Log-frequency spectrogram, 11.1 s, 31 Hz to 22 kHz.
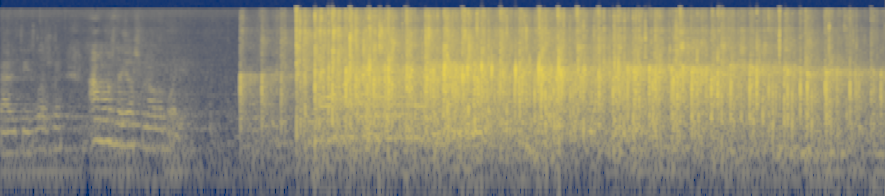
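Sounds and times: audience applauding: 3.0 - 11.0.

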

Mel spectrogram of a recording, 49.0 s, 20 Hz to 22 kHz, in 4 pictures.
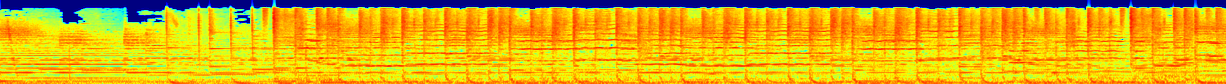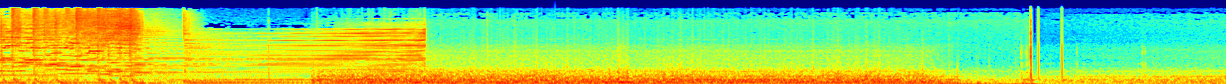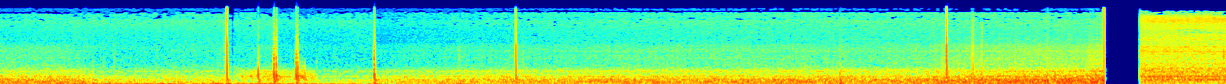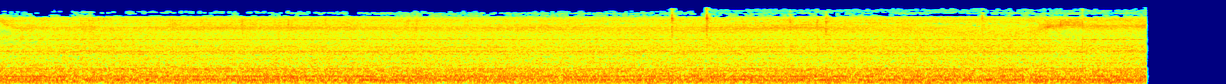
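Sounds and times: jet engines and rushing air: 0.0 - 14.2, 14.9 - 48.3
faint hum: 14.9 - 48.3.

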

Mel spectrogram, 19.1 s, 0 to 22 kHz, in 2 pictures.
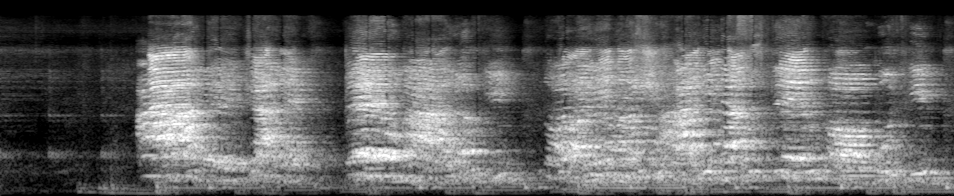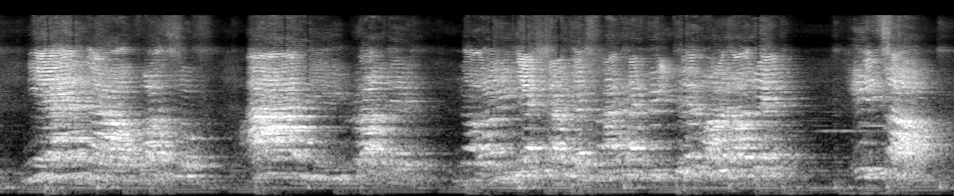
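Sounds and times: children singing in unison: 1.4 - 19.0.

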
